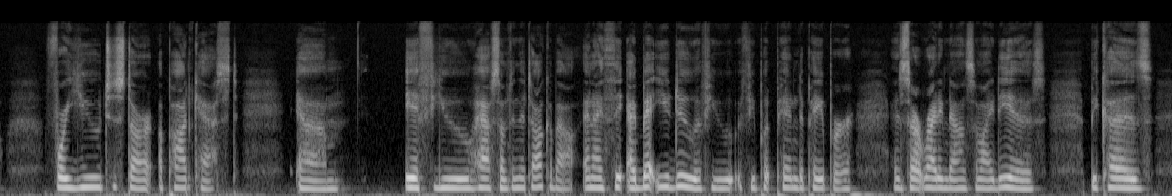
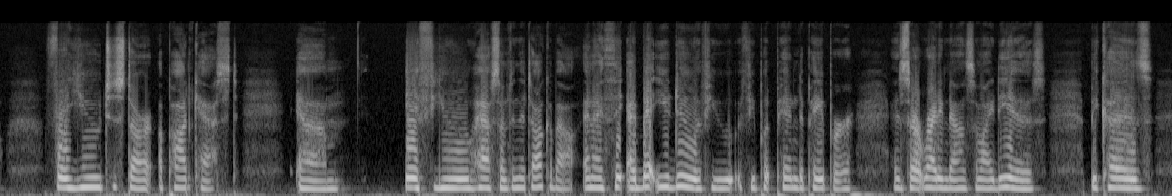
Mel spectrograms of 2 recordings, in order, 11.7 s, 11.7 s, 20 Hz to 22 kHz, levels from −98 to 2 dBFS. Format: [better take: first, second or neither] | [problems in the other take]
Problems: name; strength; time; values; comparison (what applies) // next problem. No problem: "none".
first | distortion; slight; 5% of the sound clipped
